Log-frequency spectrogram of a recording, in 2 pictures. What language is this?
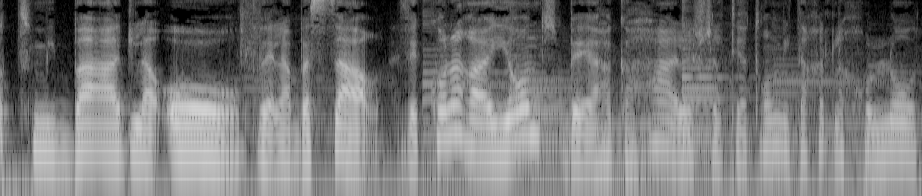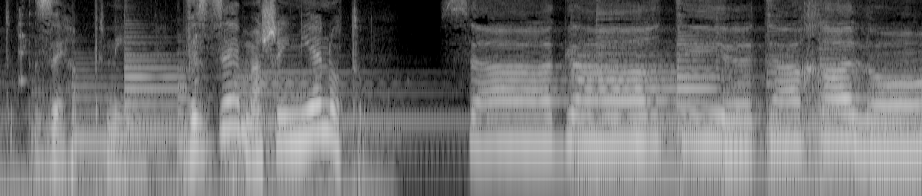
Hebrew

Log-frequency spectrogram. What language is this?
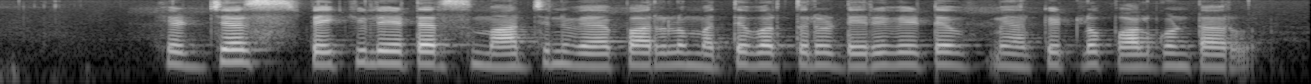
Telugu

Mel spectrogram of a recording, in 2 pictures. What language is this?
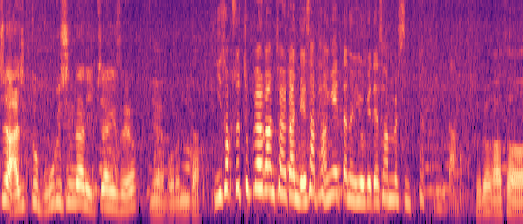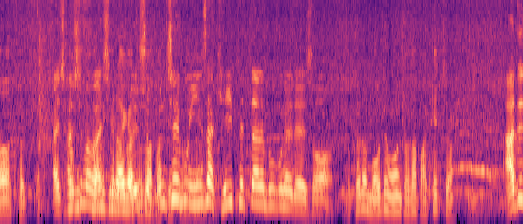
Korean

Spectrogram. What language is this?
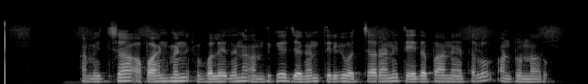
Telugu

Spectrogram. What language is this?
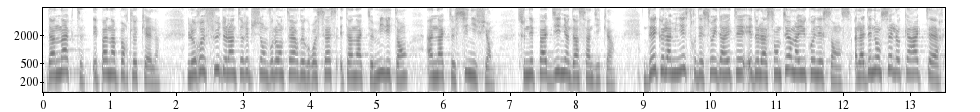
French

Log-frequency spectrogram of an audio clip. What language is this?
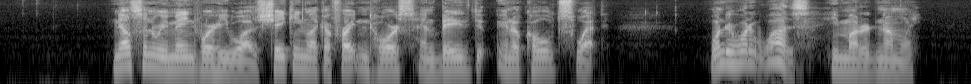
English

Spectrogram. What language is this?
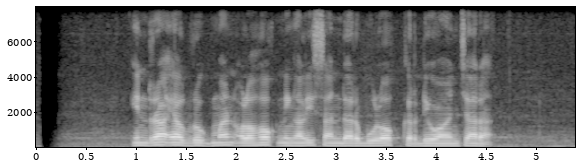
Sundanese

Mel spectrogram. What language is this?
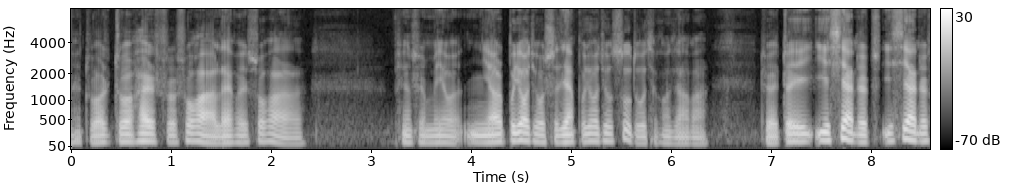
Chinese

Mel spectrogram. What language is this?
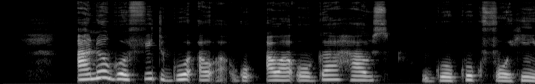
Nigerian Pidgin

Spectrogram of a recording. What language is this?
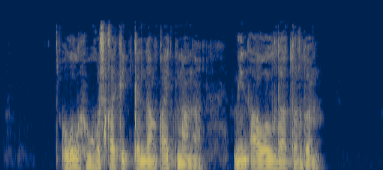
Bashkir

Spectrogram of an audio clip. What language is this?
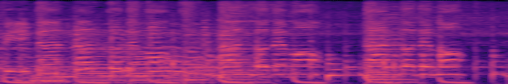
Japanese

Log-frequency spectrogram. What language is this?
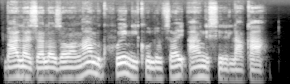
Masikoro Malagasy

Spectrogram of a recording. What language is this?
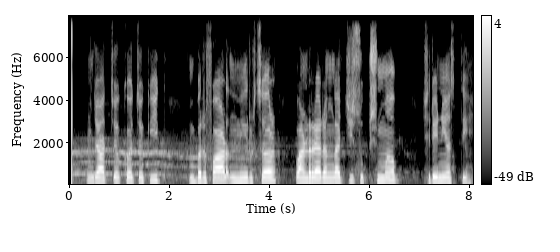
Marathi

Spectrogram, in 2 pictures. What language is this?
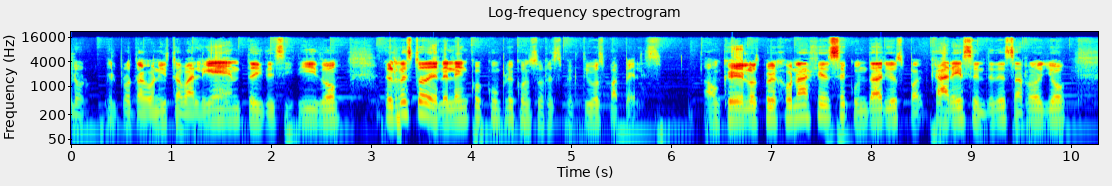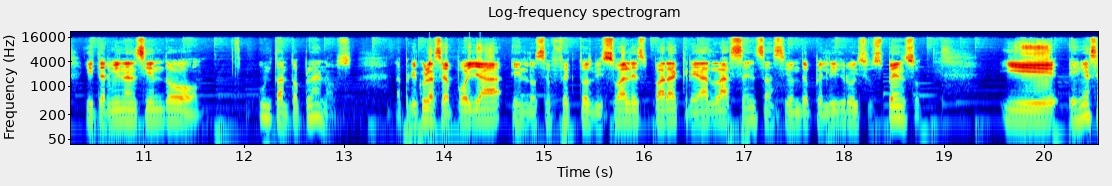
Spanish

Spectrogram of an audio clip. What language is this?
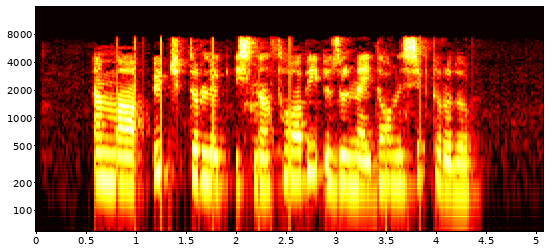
Uyghur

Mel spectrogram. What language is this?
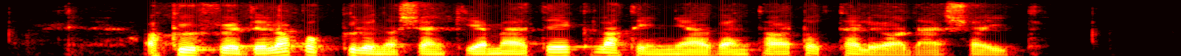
Hungarian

